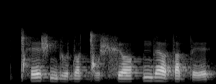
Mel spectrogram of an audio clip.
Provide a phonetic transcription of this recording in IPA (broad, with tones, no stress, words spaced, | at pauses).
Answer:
ǀʰe˧˥˧ʃ ndɯ˧˩˧d ʌ˩˧ɡ͡ǀo˩˧ʃxʲʌ˧ | ndɛ˥˧ɐ̯ta˧dte˩˧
